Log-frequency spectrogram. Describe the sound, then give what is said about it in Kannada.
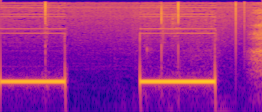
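A phone busy tone after a dropped call: two long, steady, mid-pitched beeps separated by a pause of silence, loud and alone. “ಕರೆಯಲ್ಲಿ ಸ್ವಲ್ಪ ತೊಂದರೆ ಆಗಿ cut ಆಯಿತು.”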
